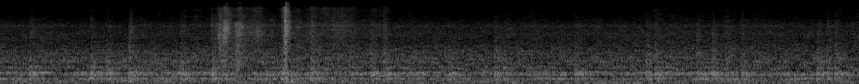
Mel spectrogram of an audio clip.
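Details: Wild bees at a nest deep in the forest during a late-season honey harvest: a steady, low droning buzz with a clear overtone, humming evenly throughout, broken by a couple of sharp clicks midway.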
